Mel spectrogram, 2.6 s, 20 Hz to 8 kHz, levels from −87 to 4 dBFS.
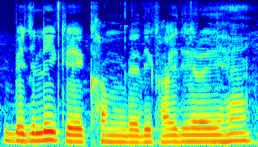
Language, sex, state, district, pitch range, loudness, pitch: Hindi, male, Uttar Pradesh, Saharanpur, 130-150 Hz, -14 LUFS, 135 Hz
